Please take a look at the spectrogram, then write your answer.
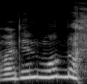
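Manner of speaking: very high whiny mock sob; mock crying wail. Pregnant woman wailing at partner's wrong chocolate, mock crying whine. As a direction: wail it like a hormonal burst of tears. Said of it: "burst out crying and be like".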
